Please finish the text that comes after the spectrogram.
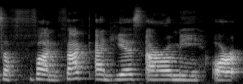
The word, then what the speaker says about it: Aromi: is that the name aromi comes from the finnish word for fragrance so you probably can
